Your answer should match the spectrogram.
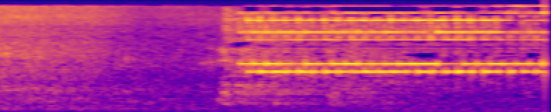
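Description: A telephone rings with a bright electronic warble that begins about a second in, after faint hiss, and continues steadily to the end.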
